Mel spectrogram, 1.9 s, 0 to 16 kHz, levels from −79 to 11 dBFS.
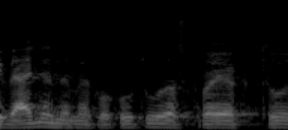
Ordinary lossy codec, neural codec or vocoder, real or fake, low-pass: MP3, 48 kbps; vocoder, 44.1 kHz, 128 mel bands every 512 samples, BigVGAN v2; fake; 14.4 kHz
